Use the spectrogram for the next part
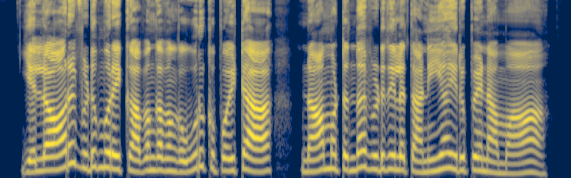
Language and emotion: Tamil, sad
